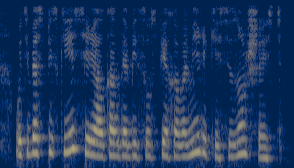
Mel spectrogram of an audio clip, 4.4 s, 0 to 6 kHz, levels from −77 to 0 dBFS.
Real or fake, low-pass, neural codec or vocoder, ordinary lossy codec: real; 5.4 kHz; none; AAC, 48 kbps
